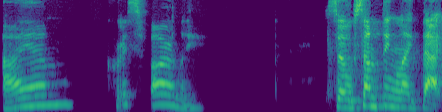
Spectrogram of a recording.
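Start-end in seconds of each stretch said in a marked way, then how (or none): 0.0-2.0 amused yet slightly sad, slow, slightly high bittersweet tone. Lesson reading the documentary title i am chris farley: happy, amused, but a little sad. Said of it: "It should feel happy, amused, but also a little bit sad. So you would say".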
